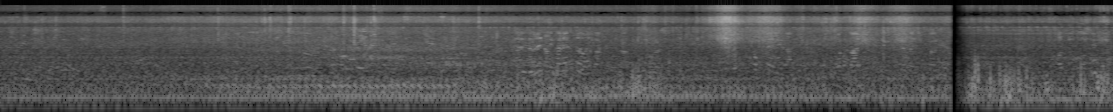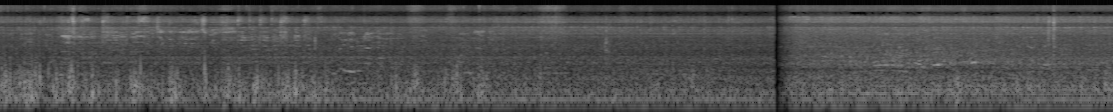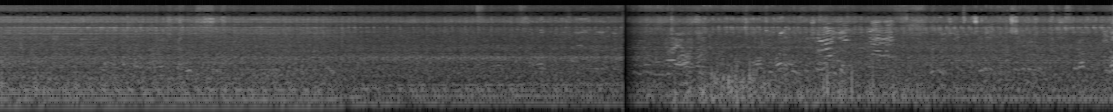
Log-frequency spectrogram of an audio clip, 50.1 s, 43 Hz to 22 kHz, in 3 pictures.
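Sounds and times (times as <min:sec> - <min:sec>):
boat engine droning: 0:00.0 - 0:50.0
passengers talking: 0:00.0 - 0:50.0.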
